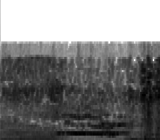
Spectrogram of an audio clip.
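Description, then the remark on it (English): A car backs out quickly, ending up in a small tree; the engine revs hard as tires squeal and skid in a brief, loud burst, followed by a low thump near the end. No one speaks. “In a short clip from the upcoming episode, the Predator gets so frazzled when confronted, he hops in his car and tries to speed away. And then this happens. He backs out quickly.”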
